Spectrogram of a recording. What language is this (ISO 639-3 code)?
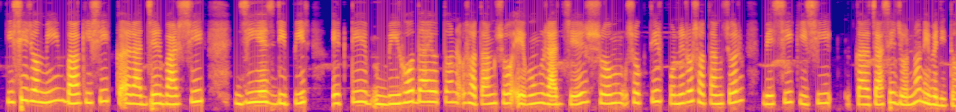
ben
